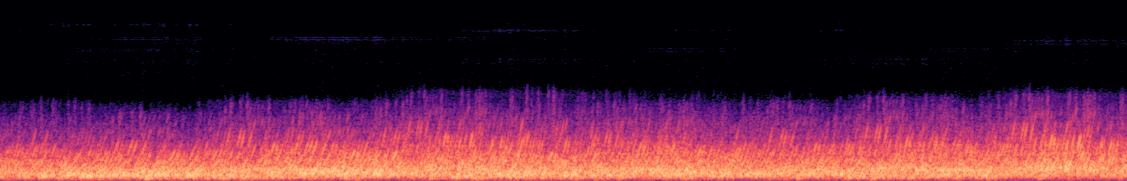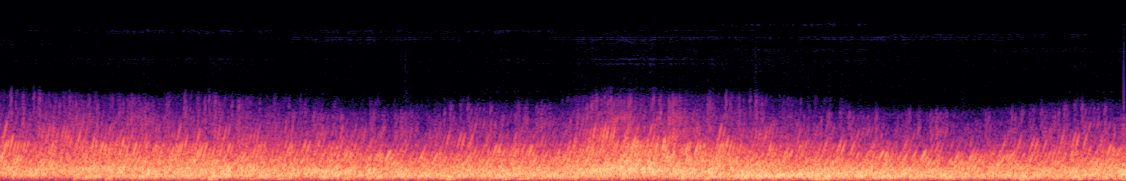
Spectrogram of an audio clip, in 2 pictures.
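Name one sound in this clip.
Bubbles gurgle and rumble steadily underwater.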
